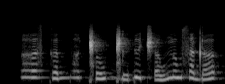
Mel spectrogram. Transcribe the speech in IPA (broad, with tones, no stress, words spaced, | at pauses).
ɦʌ˦zkʌ˨˥d bʱʌ˦ǁo˨˥w ɡ͡ǁɯ˨˩˦ɗɯ˦˨t͡ʃʼʌ˨˩˦w no˦wsa˦˨dɽʌ˨˥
